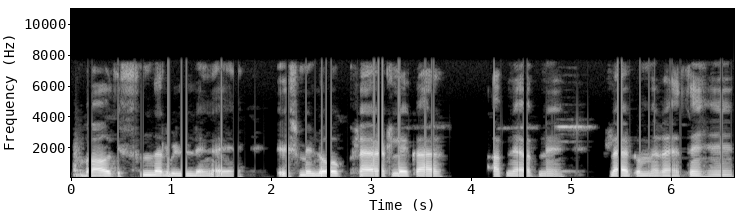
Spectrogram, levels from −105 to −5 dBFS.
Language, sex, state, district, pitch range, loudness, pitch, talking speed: Hindi, male, Uttar Pradesh, Hamirpur, 115-120 Hz, -19 LUFS, 115 Hz, 135 wpm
